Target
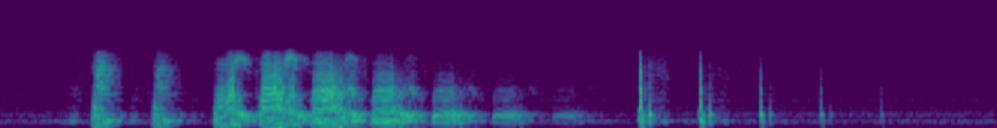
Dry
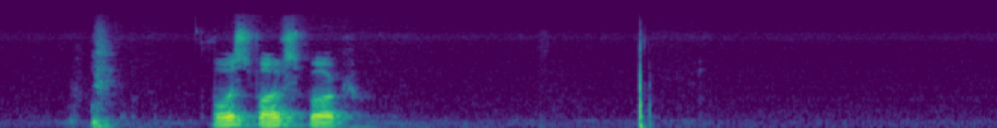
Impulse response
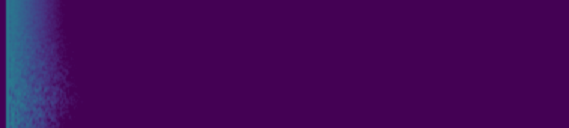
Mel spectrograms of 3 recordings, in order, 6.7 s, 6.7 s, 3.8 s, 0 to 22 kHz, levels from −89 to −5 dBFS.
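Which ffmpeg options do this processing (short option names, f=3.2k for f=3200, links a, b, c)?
-filter_complex "[0:a]aeval=exprs='0.447*(cos(1*acos(clip(val(0)/0.447,-1,1)))-cos(1*PI/2))+0.112*(cos(3*acos(clip(val(0)/0.447,-1,1)))-cos(3*PI/2))+0.0141*(cos(4*acos(clip(val(0)/0.447,-1,1)))-cos(4*PI/2))+0.0224*(cos(5*acos(clip(val(0)/0.447,-1,1)))-cos(5*PI/2))+0.00398*(cos(7*acos(clip(val(0)/0.447,-1,1)))-cos(7*PI/2))':c=same,agate=range=-15dB:threshold=-52dB:ratio=16:detection=peak,aecho=1:1:4.6:0.58,areverse,acompressor=threshold=-34dB:ratio=12,areverse,highpass=220,equalizer=f=230:t=q:w=4:g=7,equalizer=f=440:t=q:w=4:g=7,equalizer=f=730:t=q:w=4:g=-7,equalizer=f=1.5k:t=q:w=4:g=-7,lowpass=f=2.9k:w=0.5412,lowpass=f=2.9k:w=1.3066,aresample=8000,asoftclip=type=tanh:threshold=-34.5dB,aresample=44100,asplit=2[a][b];[b]adelay=402,lowpass=f=1.3k:p=1,volume=-4dB,asplit=2[c][d];[d]adelay=402,lowpass=f=1.3k:p=1,volume=0.3,asplit=2[e][f];[f]adelay=402,lowpass=f=1.3k:p=1,volume=0.3,asplit=2[g][h];[h]adelay=402,lowpass=f=1.3k:p=1,volume=0.3[i];[a][c][e][g][i]amix=inputs=5:normalize=0,afftfilt=real='re*lt(hypot(re,im),0.0282)':imag='im*lt(hypot(re,im),0.0282)':win_size=1024:overlap=0.75,volume=16dB"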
